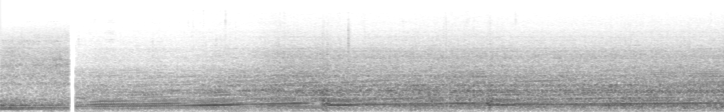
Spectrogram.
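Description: A sports car engine revs up hard from inside the car, rising in pitch with quick gear changes.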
